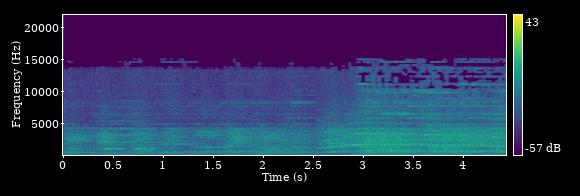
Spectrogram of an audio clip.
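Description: Opera chorus singing with the orchestra in a live staged performance, swelling louder about three seconds in.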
